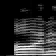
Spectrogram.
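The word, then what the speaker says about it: An: Yeah, they pronounce it On. – That makes sense since it's spelled A-N.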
